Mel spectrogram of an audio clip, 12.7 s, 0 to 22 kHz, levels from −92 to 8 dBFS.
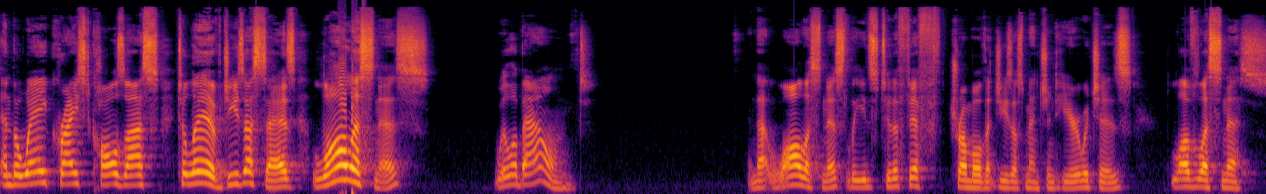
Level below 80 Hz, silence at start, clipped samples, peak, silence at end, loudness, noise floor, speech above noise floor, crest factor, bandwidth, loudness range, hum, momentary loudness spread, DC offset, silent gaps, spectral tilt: -54 dBFS; 0 s; 0.1%; 0 dBFS; 0 s; -15 LUFS; -72 dBFS; 57 dB; 16 dB; 19.5 kHz; 10 LU; none; 13 LU; under 0.1%; none; -2 dB/octave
